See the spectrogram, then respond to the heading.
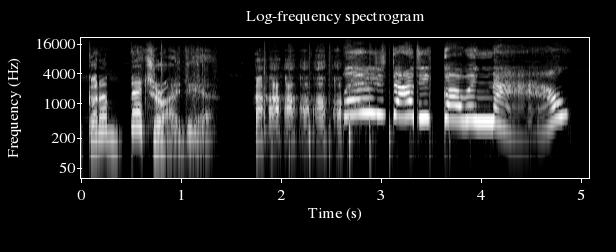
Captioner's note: laugh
